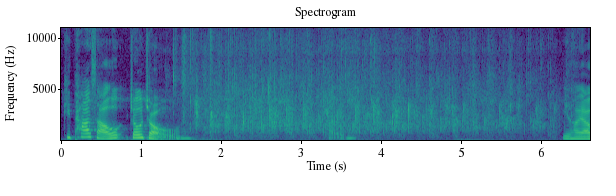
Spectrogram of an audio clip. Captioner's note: applauds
